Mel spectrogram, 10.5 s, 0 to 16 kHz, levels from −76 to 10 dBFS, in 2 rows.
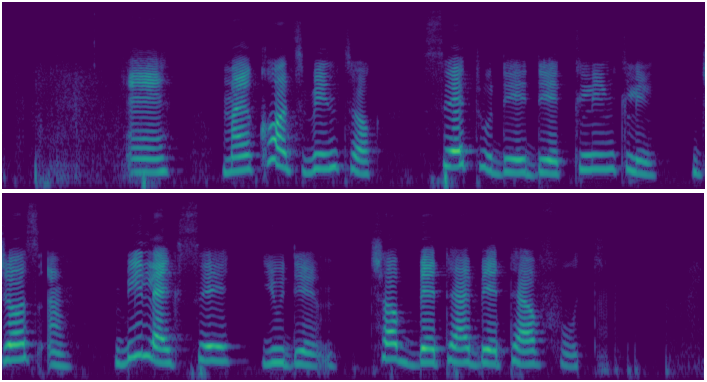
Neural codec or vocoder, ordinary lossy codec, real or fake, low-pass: none; none; real; 14.4 kHz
